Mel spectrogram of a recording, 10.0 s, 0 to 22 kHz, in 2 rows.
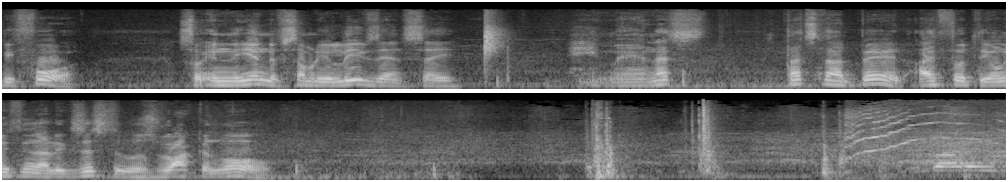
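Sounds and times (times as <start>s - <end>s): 
speech: 0.0s - 6.6s
door thumps: 7.9s - 9.6s.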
